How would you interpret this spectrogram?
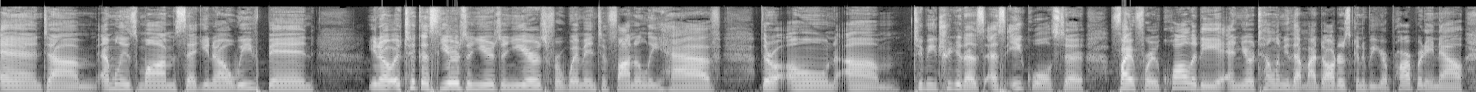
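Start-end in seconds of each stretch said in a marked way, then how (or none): none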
